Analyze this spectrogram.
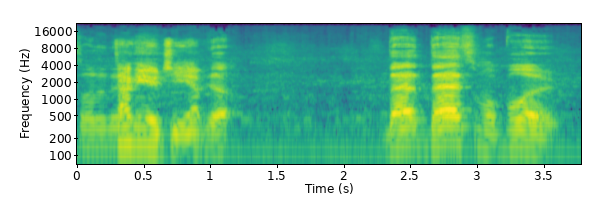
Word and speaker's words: Takeuchi: hand, and cheer on Tamari Shinosuke's main actor, Ryoma Takeuchi. I think it's what it is. Takeuchi, yep. Yep. That's my boy. That's my boy. I always mispronounce his name, but I'll be like, yeah, it's him.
